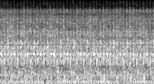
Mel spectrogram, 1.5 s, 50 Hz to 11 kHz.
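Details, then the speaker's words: New Maruti Suzuki Dzire diesel, after fixing 3-second knocking at start caused by a loose fuel temperature sensor coupler with a damaged O-ring on the fuel filter: restarts normally, even diesel idle with steady beat, no knock or rattle. "चल मार एक बार, देख सकते बिल्कुल normally start हो रहा है। तो इस तरह से अपना प्रॉब्लम सॉर्ट आउट हो गया।"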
